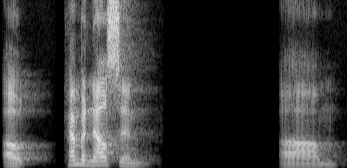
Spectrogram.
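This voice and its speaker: A man hosting a casual solo podcast recap, chatty and excitable, with a voice going hoarse. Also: mid-range voice, extremely slow. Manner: excitable, chatty, many fillers. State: losing his voice. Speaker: podcast host.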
